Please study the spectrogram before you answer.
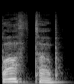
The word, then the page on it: bathtub: British English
